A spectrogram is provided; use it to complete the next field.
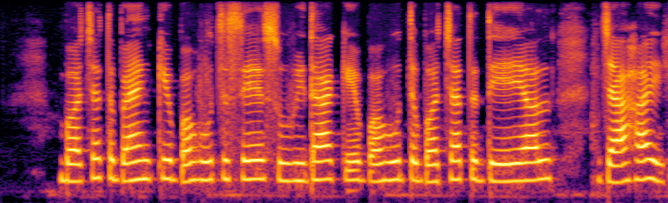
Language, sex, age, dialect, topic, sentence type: Magahi, male, 25-30, Western, banking, statement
